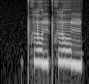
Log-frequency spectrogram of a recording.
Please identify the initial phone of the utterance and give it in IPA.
pʰ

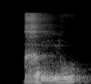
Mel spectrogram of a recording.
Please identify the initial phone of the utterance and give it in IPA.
ɣ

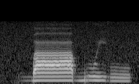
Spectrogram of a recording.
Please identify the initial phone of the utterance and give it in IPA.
ɡ͡b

